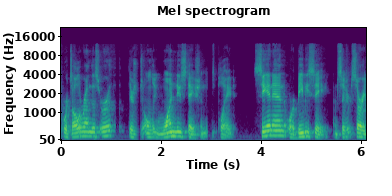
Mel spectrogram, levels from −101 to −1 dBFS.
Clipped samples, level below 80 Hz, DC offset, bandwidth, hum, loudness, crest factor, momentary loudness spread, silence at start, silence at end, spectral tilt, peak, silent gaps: under 0.1%; -68 dBFS; under 0.1%; 12.5 kHz; none; -28 LUFS; 20 dB; 13 LU; 0 s; 0 s; -6 dB/octave; -8 dBFS; none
